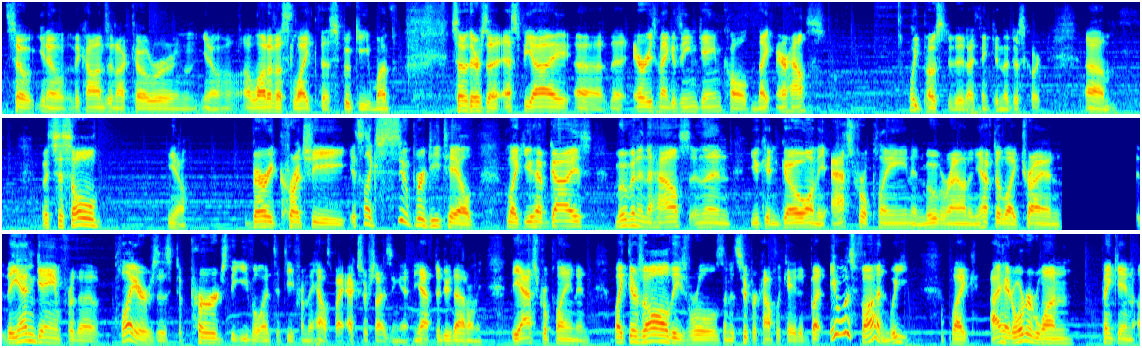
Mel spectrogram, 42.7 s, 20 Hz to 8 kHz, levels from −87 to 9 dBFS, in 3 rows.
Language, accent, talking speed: English, American, 180 wpm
